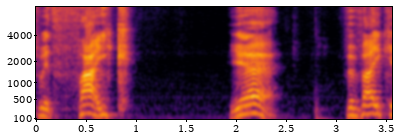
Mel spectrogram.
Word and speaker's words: Vivek: rhymes with fake yeah vake it rhymes with snake etc etc Ste oil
